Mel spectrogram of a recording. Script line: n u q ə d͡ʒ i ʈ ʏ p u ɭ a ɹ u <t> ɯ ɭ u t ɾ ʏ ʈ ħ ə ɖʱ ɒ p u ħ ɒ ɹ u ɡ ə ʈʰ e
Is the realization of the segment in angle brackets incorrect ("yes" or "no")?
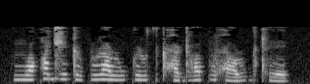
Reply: yes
